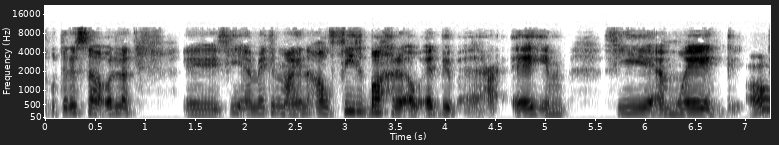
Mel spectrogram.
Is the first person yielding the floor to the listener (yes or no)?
yes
